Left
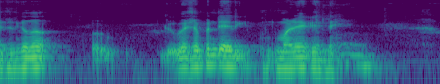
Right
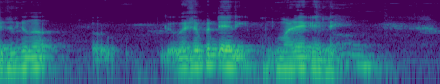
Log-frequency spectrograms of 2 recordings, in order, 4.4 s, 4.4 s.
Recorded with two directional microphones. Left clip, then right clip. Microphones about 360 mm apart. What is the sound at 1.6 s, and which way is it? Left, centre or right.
A man's voice, centre.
